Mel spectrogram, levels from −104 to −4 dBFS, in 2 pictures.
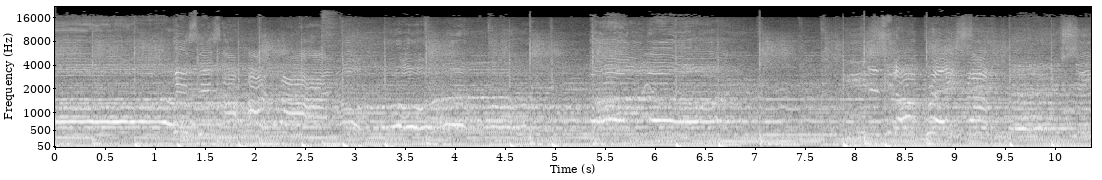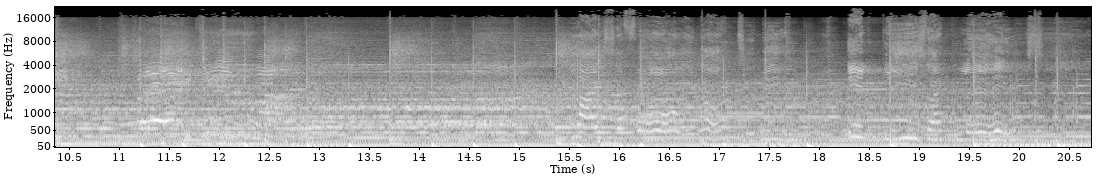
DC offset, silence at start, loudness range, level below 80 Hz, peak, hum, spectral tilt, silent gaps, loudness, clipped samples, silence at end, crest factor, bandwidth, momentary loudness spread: under 0.1%; 0 s; 3 LU; -18 dBFS; 0 dBFS; none; -5 dB/octave; none; -11 LUFS; under 0.1%; 0 s; 10 dB; 18 kHz; 5 LU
